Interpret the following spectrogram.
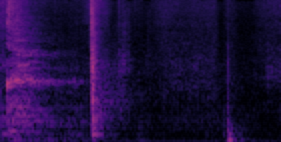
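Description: Two brief knocks: a sharp tap a little under a second in and a duller, lower thump near the end, with faint hiss between them.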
